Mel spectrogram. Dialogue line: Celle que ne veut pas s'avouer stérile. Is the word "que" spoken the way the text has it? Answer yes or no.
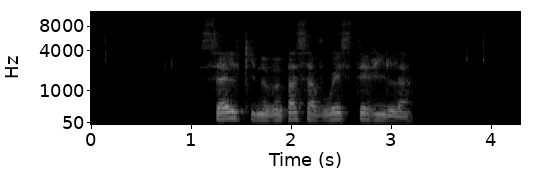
no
